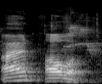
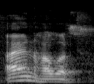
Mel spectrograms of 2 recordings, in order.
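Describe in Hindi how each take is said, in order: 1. इस शब्द की शुरुआत स्वर की आवाज़ से होती है। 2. इस शब्द की शुरुआत h की आवाज़ से होती है। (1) "आवर। तो एच साइलेंट हो जाएगा" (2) "हावर नहीं बोलते"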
